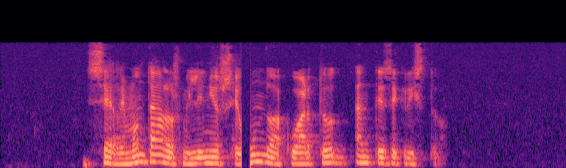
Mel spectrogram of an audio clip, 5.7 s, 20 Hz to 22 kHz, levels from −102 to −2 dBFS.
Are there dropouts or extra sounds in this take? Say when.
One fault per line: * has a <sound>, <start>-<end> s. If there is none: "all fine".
* has a dropout, 2.4-2.5 s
